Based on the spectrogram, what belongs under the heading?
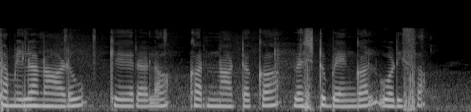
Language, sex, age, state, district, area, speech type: Telugu, female, 18-30, Andhra Pradesh, Chittoor, urban, spontaneous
